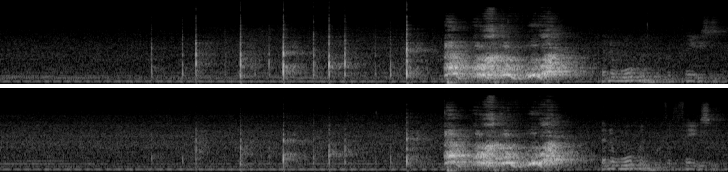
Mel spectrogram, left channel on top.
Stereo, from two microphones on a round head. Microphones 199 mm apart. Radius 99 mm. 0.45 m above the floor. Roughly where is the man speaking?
Right.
